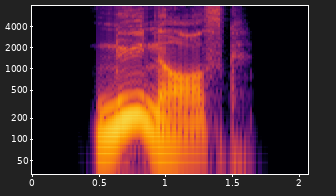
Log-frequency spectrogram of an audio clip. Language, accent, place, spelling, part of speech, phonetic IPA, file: German, Germany, Berlin, Nynorsk, noun, [ˈnyːnɔʁsk], De-Nynorsk.ogg
- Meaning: Nynorsk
